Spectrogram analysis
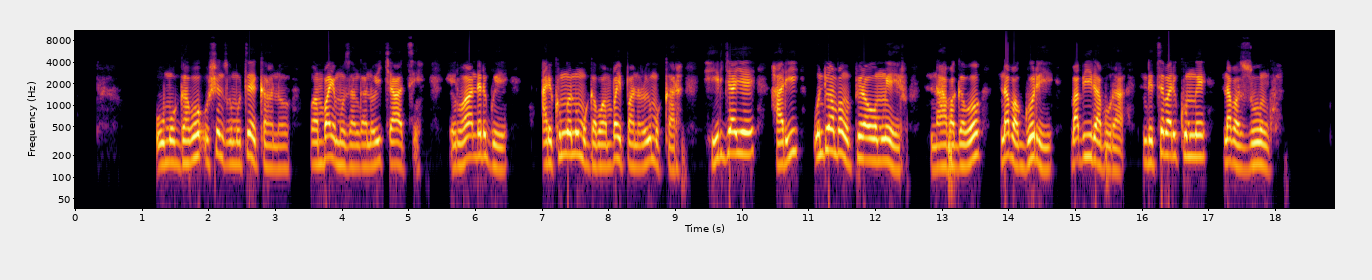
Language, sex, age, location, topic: Kinyarwanda, male, 25-35, Kigali, health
